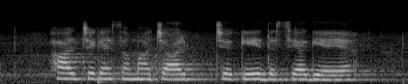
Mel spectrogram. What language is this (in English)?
Dogri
